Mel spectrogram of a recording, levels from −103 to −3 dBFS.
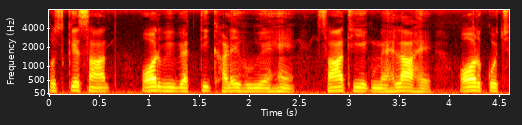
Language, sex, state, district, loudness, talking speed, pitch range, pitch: Hindi, male, Uttar Pradesh, Varanasi, -26 LUFS, 210 wpm, 115-130 Hz, 120 Hz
